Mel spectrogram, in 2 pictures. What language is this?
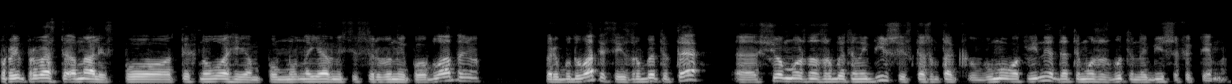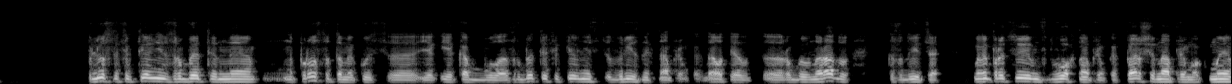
Ukrainian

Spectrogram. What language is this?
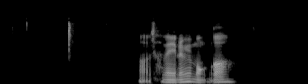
Korean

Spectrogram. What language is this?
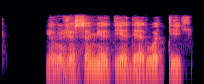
Kabyle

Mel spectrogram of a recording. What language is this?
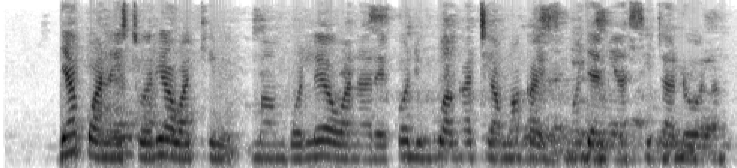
Swahili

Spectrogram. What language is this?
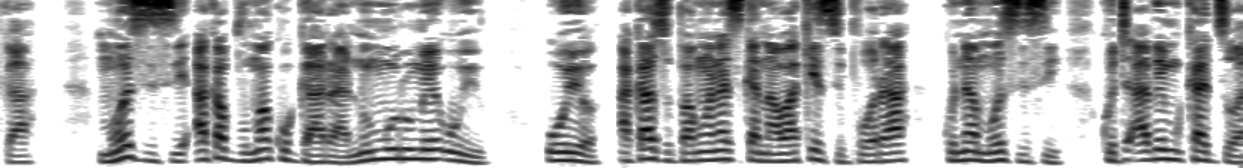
Shona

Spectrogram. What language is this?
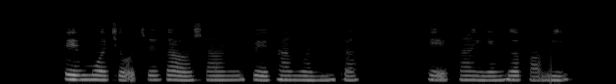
Chinese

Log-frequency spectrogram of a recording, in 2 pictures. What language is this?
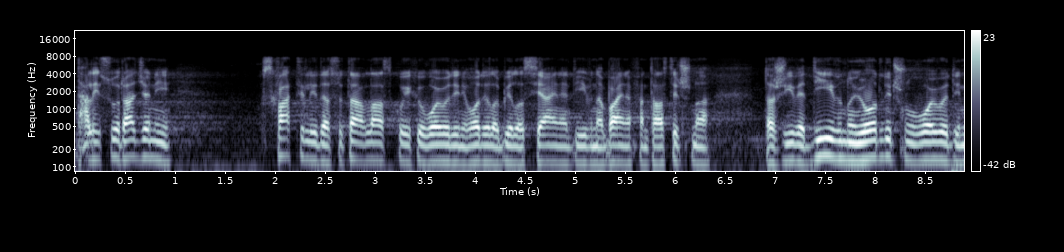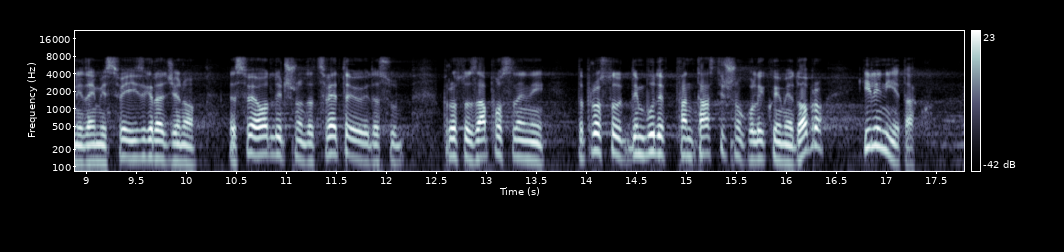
Serbian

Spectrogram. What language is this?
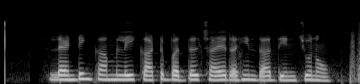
Punjabi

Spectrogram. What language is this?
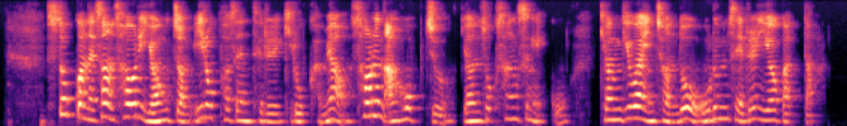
Korean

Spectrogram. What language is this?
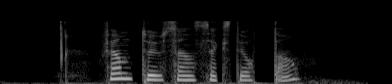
Swedish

